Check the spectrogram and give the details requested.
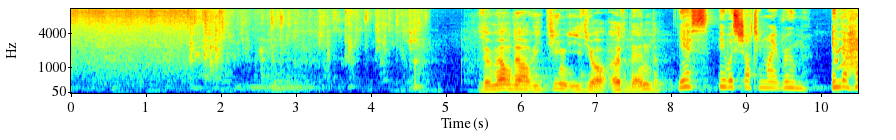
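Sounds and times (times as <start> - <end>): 
shower water running: 0.0 - 4.8
speech: 5.4 - 10.4.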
